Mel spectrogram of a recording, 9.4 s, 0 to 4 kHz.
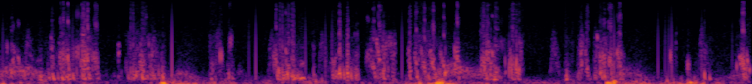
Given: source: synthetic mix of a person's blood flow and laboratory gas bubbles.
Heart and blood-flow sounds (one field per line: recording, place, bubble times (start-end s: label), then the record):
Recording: Doppler ultrasound of blood flow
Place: subclavian vein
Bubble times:
0.09-0.29 s: bubbles
0.31-1.30 s: bubbles
1.50-1.56 s: bubbles
1.59-2.12 s: bubbles
2.63-2.83 s: bubbles
2.86-2.97 s: bubbles
3.42-3.86 s: bubbles
3.93-3.98 s: bubbles
4.15-4.54 s: bubbles
4.59-4.98 s: bubbles
5.12-5.63 s: bubbles
5.69-5.84 s: bubbles
6.02-6.58 s: bubbles
7.09-7.19 s: bubbles
7.23-7.85 s: bubbles
8.38-8.46 s: bubbles
8.60-8.68 s: bubbles
8.79-8.95 s: bubbles
9.20-9.41 s: bubbles
From the record:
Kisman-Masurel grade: 342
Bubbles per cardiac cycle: rolling drumbeat, 9 or more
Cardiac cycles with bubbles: 100%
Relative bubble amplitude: moderate (0.250 to 0.450)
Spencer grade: 3 (all of the cardiac periods contain showers or single bubble signals, but not dominating or overriding the cardiac motion signals)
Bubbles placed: anywhere in the cardiac cycle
